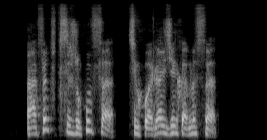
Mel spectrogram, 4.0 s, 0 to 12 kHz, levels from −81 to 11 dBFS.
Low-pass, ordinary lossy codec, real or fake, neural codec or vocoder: 10.8 kHz; AAC, 64 kbps; fake; codec, 44.1 kHz, 2.6 kbps, SNAC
